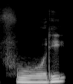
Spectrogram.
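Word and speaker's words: fuori: अगर बाहर है आउटसाइड है तो उसको हम बोलेंगे फुओरी।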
